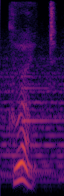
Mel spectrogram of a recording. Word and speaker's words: Grund: Located at the bottom of a deep stone canyon carved out by the Alzette, pronounced Alzette River, lies the Grund, pronounced Groot.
